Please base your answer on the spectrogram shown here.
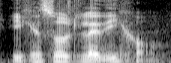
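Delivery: usual speaking voice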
